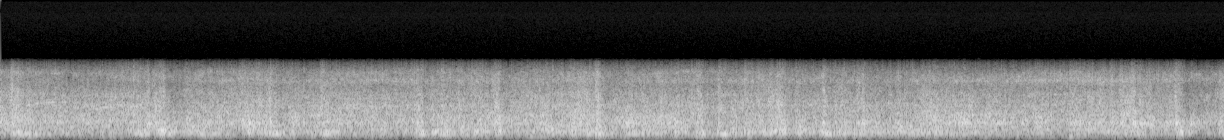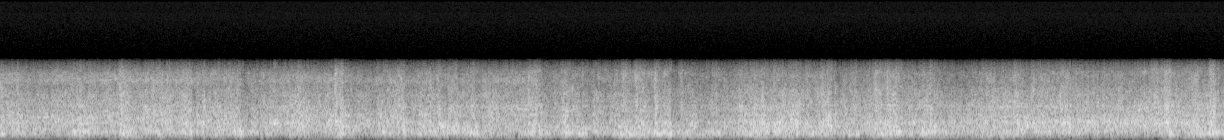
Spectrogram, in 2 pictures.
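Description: A dense barrage of fireworks going off: a continuous rumble of overlapping bangs with many small cracks throughout.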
